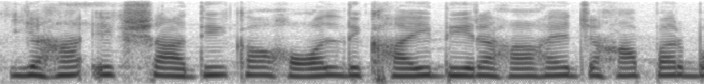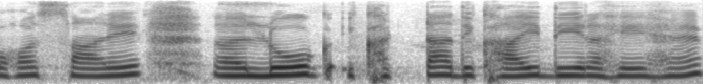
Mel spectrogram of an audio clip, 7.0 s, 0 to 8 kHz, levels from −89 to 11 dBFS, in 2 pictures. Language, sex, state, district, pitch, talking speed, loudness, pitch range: Hindi, female, Bihar, Muzaffarpur, 220 Hz, 160 wpm, -17 LUFS, 215-230 Hz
